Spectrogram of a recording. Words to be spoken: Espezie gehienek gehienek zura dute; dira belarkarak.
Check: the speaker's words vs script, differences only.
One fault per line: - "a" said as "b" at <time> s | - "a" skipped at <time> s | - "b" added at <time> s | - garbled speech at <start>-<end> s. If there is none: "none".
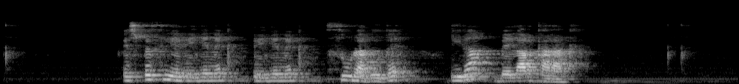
none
